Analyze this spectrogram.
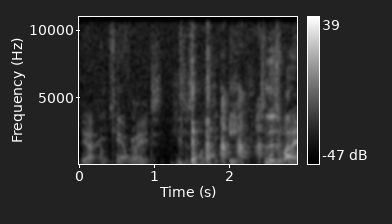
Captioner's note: laugh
